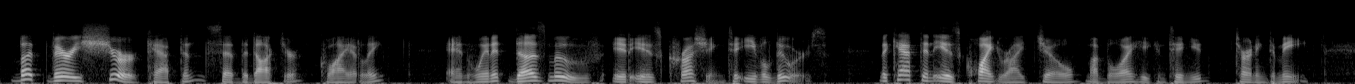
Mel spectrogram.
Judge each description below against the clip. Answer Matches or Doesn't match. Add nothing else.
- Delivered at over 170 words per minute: Doesn't match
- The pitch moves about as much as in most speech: Doesn't match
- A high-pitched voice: Doesn't match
